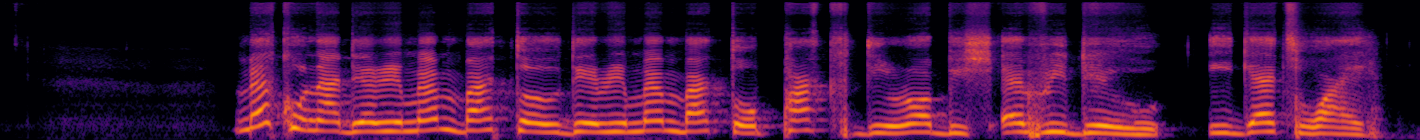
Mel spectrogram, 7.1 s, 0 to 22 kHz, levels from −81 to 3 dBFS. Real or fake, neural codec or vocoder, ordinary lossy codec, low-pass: fake; autoencoder, 48 kHz, 32 numbers a frame, DAC-VAE, trained on Japanese speech; none; none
